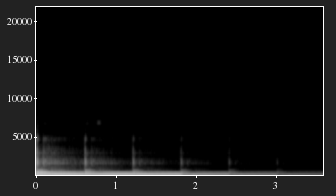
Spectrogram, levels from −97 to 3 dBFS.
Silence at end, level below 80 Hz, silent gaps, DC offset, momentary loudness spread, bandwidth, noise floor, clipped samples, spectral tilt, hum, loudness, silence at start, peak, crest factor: 0.8 s; -52 dBFS; none; under 0.1%; 19 LU; 2.4 kHz; -63 dBFS; under 0.1%; -13 dB/octave; none; -31 LUFS; 0 s; -16 dBFS; 16 dB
